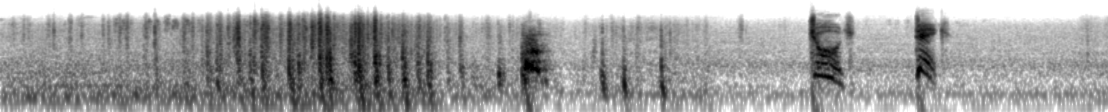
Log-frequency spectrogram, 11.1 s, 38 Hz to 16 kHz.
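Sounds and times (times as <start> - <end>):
dog barking: 5.2 - 5.6.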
